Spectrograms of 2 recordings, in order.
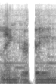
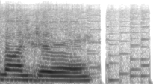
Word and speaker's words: lingerie: I don't know if Ryan knows what lingering is. You should explain it to him in great detail. He seems curious. I think you've pronounced that word incorrectly. To the internet! It's lingerie.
